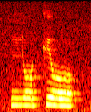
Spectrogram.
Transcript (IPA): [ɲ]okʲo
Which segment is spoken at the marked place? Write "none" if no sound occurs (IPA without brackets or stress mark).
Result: ɲ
